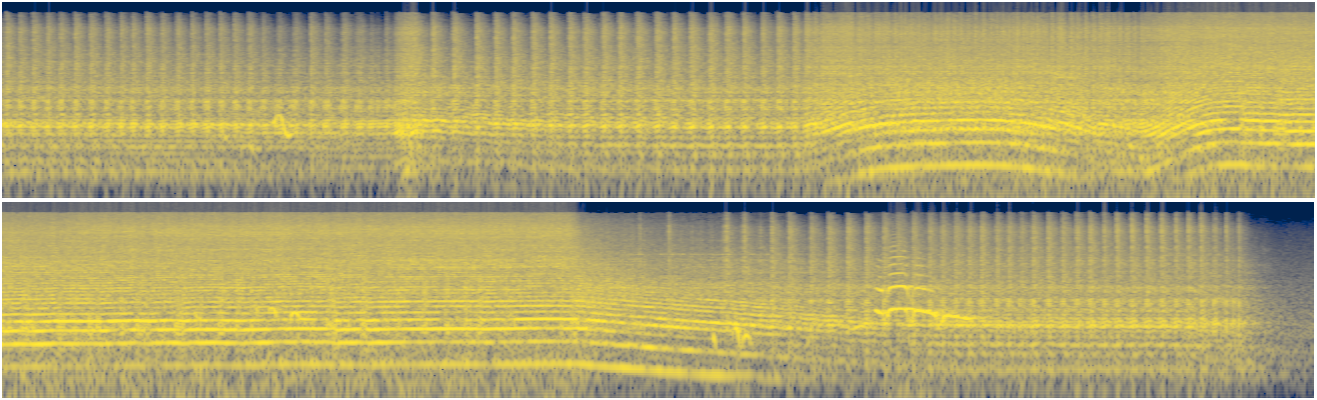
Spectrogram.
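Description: Derbi Senda dirt bike engine doing a burnout. It runs at lower revs for about eight seconds, then revs up and holds high while the rear tyre spins and smokes on the floor. The revs drop around twenty seconds in and the engine cuts off abruptly near the end.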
